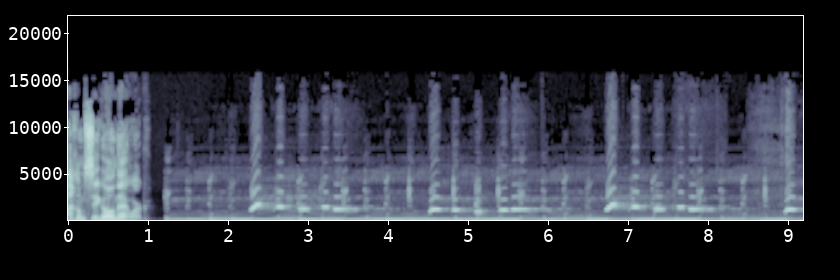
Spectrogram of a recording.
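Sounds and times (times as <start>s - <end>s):
speech: 0.0s - 1.6s
whistle rising in short upward chirps: 2.2s - 9.1s.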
